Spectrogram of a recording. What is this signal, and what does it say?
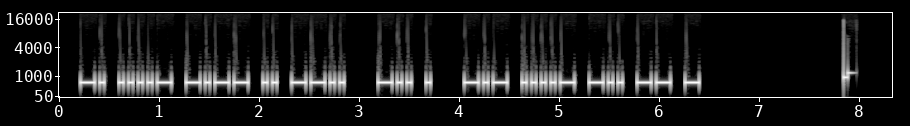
Morse code, heard as a keyed tone, about 25 wpm, 700 Hz. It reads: N4YIZ DE K4DMT
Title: USA Callsign DE Callsign - 5 Characters - 25wpm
